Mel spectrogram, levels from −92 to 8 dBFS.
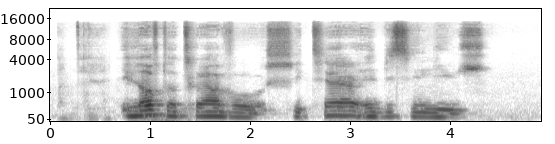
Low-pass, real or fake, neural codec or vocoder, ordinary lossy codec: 14.4 kHz; fake; codec, 32 kHz, 1.9 kbps, SNAC; none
